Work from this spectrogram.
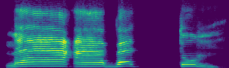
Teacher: Maksudnya idghamnya nakis adalah dal ini tidak dimasukkan secara sempurna ke dalam huruf ta. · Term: idgham nakis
